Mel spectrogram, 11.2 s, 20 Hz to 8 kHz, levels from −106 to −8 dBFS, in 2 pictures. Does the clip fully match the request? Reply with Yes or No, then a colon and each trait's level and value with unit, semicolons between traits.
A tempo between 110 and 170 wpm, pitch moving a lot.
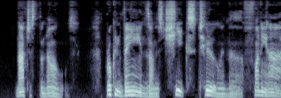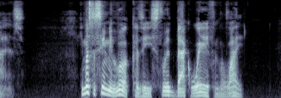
Yes: average, 150 wpm; wide, 7.3 semitones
